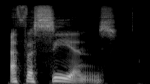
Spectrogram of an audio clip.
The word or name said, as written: Ephesians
